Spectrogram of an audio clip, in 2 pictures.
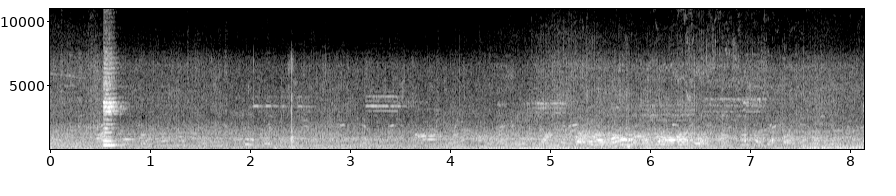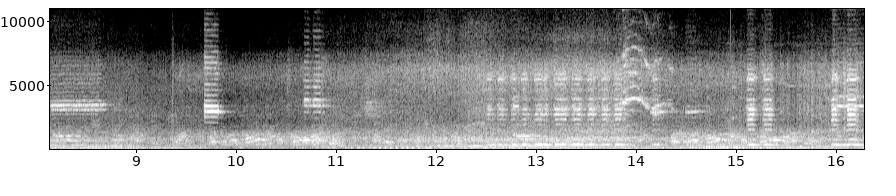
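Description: Vehicle horns honk repeatedly.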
